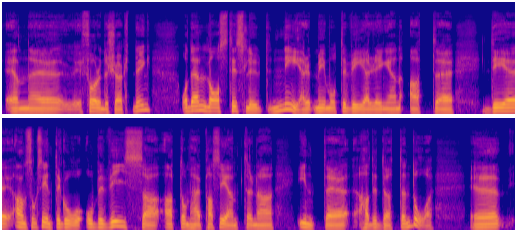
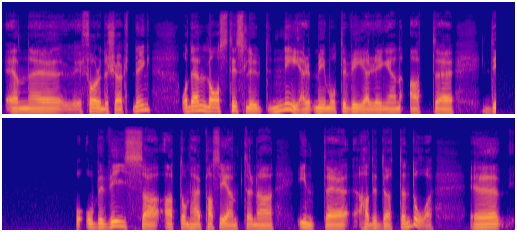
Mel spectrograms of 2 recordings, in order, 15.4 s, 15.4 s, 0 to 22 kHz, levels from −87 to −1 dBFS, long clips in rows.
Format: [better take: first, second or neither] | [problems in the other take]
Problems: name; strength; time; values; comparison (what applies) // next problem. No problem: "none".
first | audio cutting out; at 7.5 s for 1.5 s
